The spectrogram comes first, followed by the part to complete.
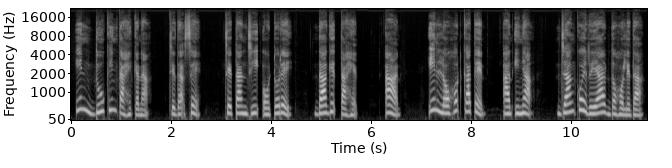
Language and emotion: Santali, sad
